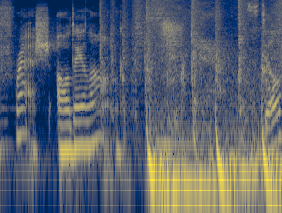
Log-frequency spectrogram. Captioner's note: sniff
